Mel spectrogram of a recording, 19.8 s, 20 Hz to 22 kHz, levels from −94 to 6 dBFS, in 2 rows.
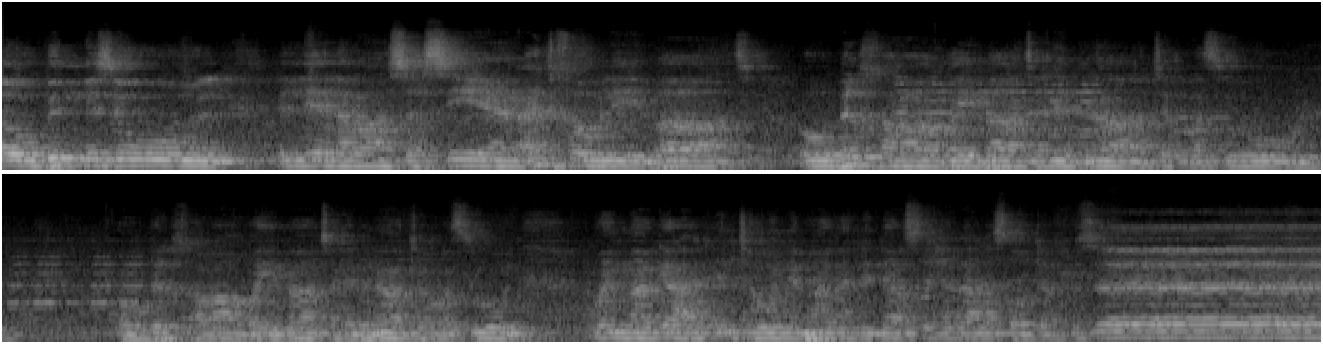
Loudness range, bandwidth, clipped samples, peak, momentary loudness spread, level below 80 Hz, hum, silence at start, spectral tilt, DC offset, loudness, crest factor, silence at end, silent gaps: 5 LU; 11 kHz; under 0.1%; -20 dBFS; 10 LU; -70 dBFS; none; 0 s; -6.5 dB/octave; under 0.1%; -37 LUFS; 18 dB; 0 s; none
